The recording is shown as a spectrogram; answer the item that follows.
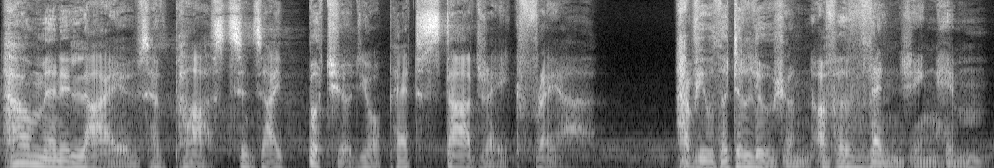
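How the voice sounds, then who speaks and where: An actor playing a menacing, mocking undead spectre in a video game cutscene, theatrical and taunting. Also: male voice, low-pitched, very animated, takes it slowly, creaky, fairly bright tone, slight background noise, full character voice.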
